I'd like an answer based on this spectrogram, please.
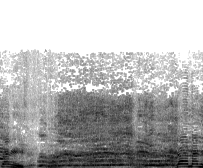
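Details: Pigs crying and begging for food while hungry; long high drawn-out squeals, some sliding downward, layered almost continuously over each other, with several animals calling at once.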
